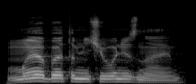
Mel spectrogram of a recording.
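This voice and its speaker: An actor playing a guarded, evasive Sicilian villager who denies knowing anything, in a 1960s Soviet radio play. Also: male voice, medium pitch, normal speed, close to an everyday voice. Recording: noisy old radio recording with clicks.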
